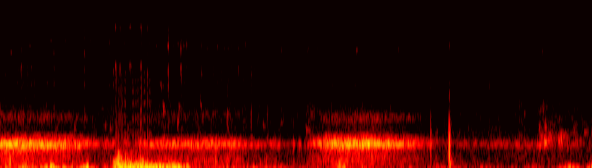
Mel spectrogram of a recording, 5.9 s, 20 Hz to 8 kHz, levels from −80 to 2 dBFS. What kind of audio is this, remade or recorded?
remade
